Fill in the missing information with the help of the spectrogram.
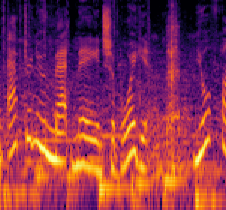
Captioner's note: ticket machine clunks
